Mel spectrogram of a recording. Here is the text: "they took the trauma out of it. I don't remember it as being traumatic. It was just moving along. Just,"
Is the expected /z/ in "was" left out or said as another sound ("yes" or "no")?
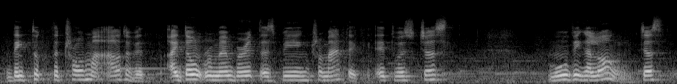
no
